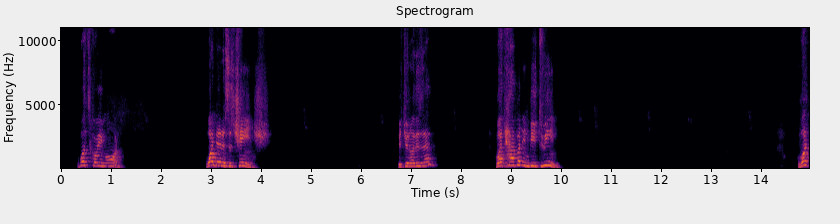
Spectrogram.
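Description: A young man speaks calmly through an online call, in short phrases with pauses.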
